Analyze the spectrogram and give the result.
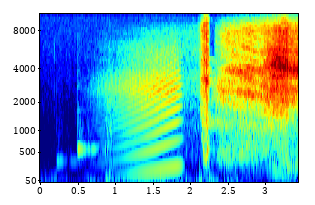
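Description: A cartoon balloon-inflating effect: a steady, rising whistle-like tone climbs in pitch for about two seconds as the balloon blows up, then a sharp pop gives way to a loud, sustained hiss of rushing air as it deflates.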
